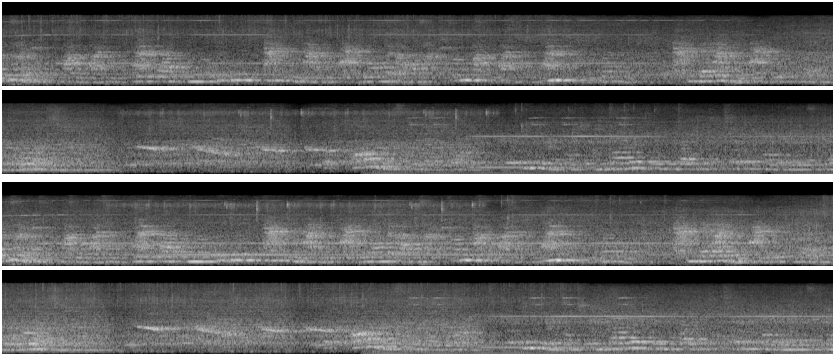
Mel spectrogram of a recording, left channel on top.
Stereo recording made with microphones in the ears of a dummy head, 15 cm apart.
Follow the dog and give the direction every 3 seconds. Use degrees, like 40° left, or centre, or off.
20° left, 20° left, 40° left, 50° left, 50° left, 50° left.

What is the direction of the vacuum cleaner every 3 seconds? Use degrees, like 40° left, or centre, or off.
50° left, 50° left, 40° left, 10° left, 20° left, 40° left.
